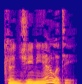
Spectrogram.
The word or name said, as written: congeniality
